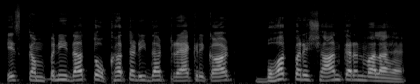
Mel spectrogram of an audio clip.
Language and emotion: Punjabi, disgusted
